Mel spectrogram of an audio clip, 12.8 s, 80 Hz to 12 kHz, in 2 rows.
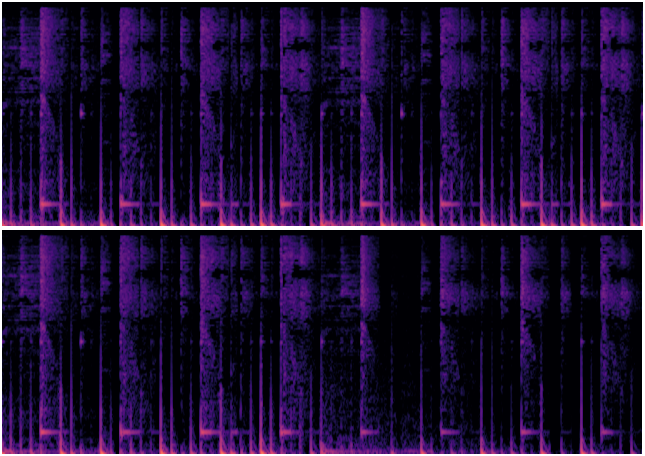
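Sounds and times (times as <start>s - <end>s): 
music loop: 0.0s - 12.8s.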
